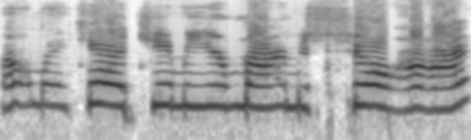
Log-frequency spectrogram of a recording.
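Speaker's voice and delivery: very high, piping, squeaky character voice. Showing others a first impression, Carl Wheezer. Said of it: "My first impression was, uh, Carl Weezer".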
